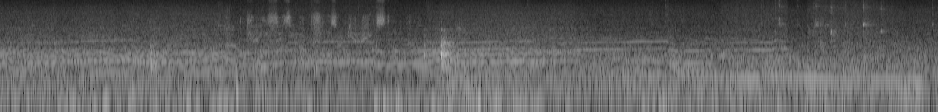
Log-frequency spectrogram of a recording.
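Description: Racing car engines whine at high revs, shifting pitch as gears change.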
